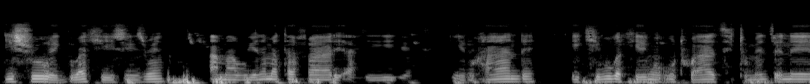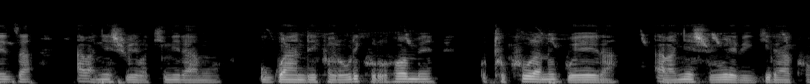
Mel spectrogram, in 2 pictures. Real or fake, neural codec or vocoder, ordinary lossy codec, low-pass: real; none; MP3, 32 kbps; 7.2 kHz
